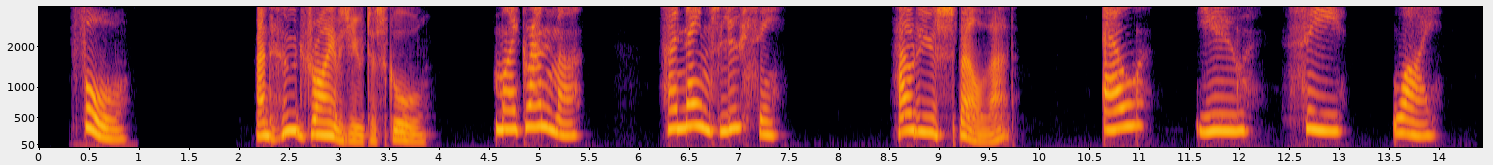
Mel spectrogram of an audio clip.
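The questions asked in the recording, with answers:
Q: And who drives you to school?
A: Lucy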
